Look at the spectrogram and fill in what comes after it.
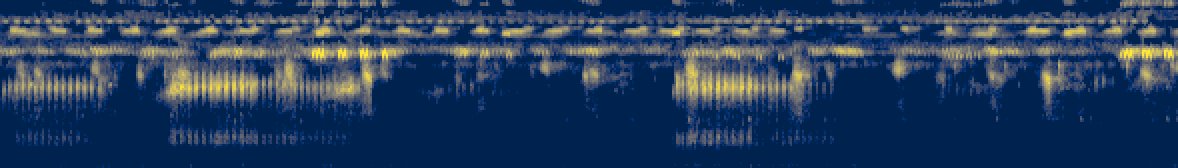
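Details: Swamp frogs at night, calling in two loud, grating croak bouts a few seconds long separated by quieter gaps, while crickets keep up a continuous high trill behind them.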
